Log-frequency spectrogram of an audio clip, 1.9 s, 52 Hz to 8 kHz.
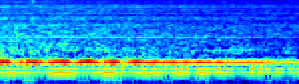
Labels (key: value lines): label: anthrophony, boat engine
recorder: SoundTrap 500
